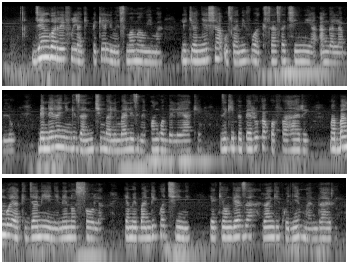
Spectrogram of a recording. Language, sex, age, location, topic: Swahili, female, 18-24, Nairobi, government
